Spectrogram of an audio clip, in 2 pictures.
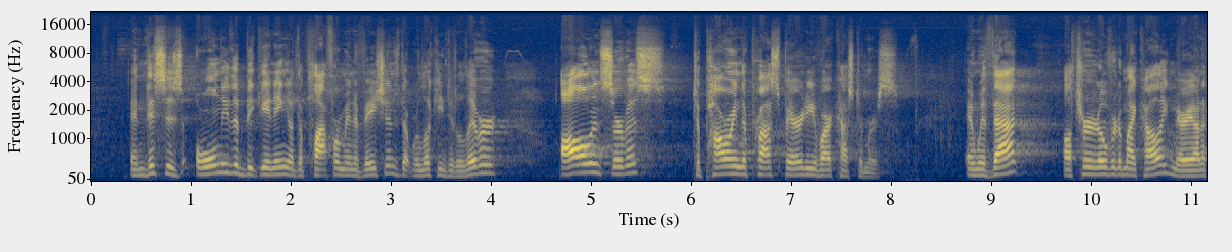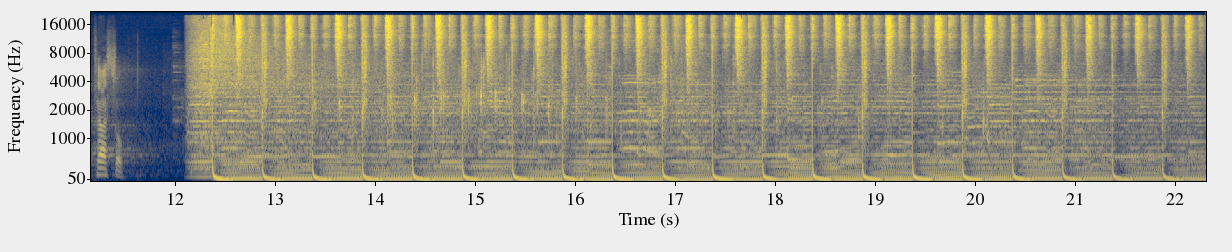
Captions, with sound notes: And this is only the beginning of the platform innovations that we're looking to deliver all in service to powering the prosperity of our customers. And with that, I'll turn it over to my colleague Marianna Tessel. (upbeat music) (audience applauds)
